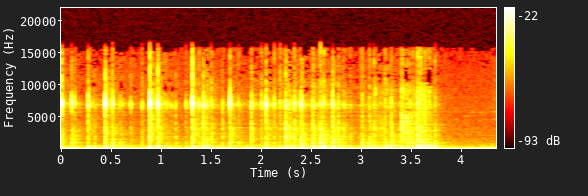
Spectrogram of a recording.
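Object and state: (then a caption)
Plastic pop tube toy. Long acrylic nails scratch along the ridges of a pink corrugated hollow plastic pop tube toy. The result is a quiet, rapid run of dry ticking and rasping clicks with bright, crisp highs and a soft low rumble underneath. A faint steady tone sits beneath the scratching throughout.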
